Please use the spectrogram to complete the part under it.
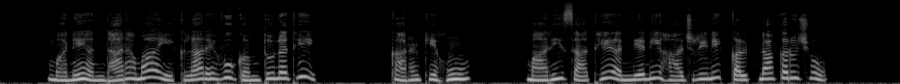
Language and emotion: Gujarati, fearful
